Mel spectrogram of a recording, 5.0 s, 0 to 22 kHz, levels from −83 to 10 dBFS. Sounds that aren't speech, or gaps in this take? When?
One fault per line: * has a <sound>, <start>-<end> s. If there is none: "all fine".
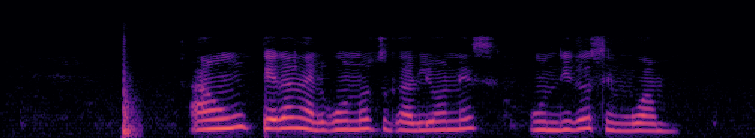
* has a thud, 0.8-1.0 s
